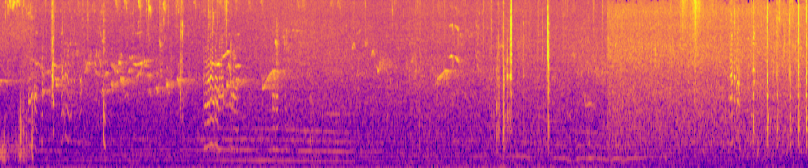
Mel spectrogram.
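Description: Birds chirping and calling in short, scattered phrases, with a few sharp clicks about ten seconds in and a quick run of clicks near the end.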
